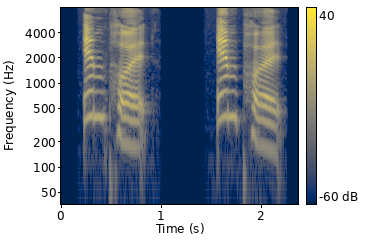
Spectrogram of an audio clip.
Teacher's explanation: The /n/ sound changes into the /m/ sound so that it flows more easily into the /p/ sound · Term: assimilation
